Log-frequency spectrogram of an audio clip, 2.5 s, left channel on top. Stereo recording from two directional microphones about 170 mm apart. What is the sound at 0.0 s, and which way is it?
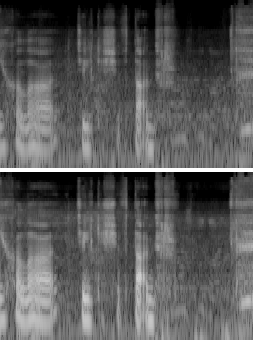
A woman's voice, 15° right (ahead or behind).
